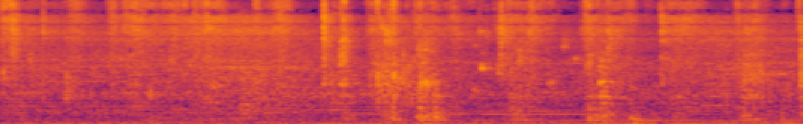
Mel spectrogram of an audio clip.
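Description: A plastering whisk being rinsed in a bucket of water, with steady splashing and sloshing that grows busier as it is worked around, several sharper swishes and knocks near the end.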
